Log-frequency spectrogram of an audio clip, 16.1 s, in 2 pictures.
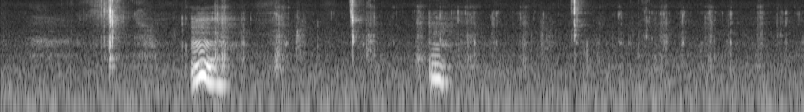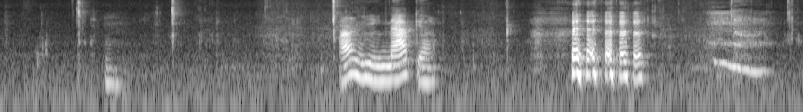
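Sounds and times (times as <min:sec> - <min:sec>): crunchy chewing of cucumber: 0:00.8 - 0:11.4, 0:14.4 - 0:16.0.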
